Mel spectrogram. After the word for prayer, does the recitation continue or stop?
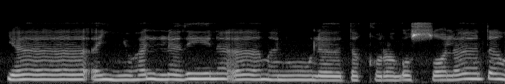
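Continues. The recitation continues past the word without stopping. Believers are told not to approach prayer while intoxicated. The speaker calls it right. "sepatutnya kita baca"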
